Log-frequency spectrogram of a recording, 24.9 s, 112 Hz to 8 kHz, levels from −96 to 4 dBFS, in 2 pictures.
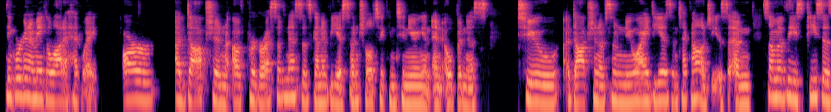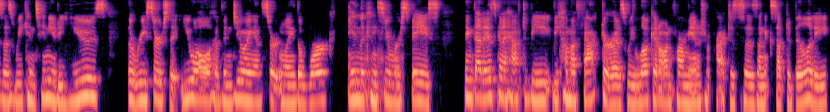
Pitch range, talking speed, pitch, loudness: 160-180 Hz, 190 wpm, 170 Hz, -18 LUFS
